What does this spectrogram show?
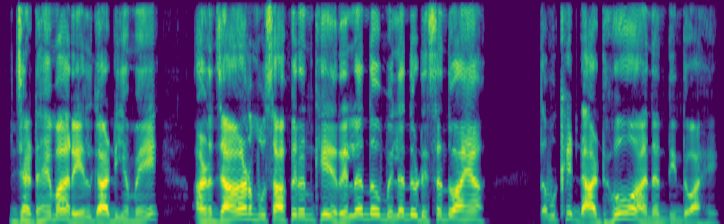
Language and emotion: Sindhi, happy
